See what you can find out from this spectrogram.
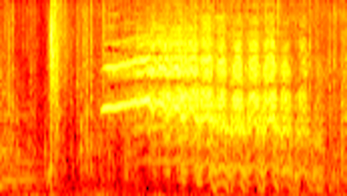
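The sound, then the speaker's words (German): A mare whinnies loudly while pulling a cart at a brisk trot, her high neigh held over a steady rhythm of clip-clopping hooves that continues to the end. “Er peitschte die Stute, die nach einem Satz zur Seite wieder in flotten Trab fiel.”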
